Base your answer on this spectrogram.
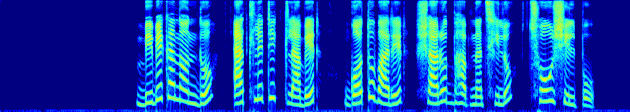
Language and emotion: Bengali, neutral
